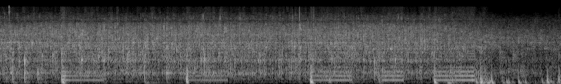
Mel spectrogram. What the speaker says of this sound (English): Oh, we've got some sizzle happening.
